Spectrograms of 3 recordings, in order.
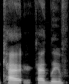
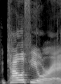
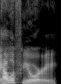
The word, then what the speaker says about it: Calafiore: and it stars uh i always want to say his name wrong his last name wrong cody cagley how do you say hi calla fiore calafiore yes who is the big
